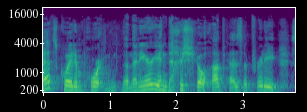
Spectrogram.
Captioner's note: laughs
